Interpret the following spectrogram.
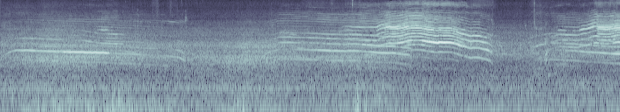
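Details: Ginger cat Billy and a grey cat in a vicious fight: long wavering yowls rise and fall through the first half, then a sharp escalating screech climbs steeply, breaks off, and a fresh rising wail starts at the end.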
